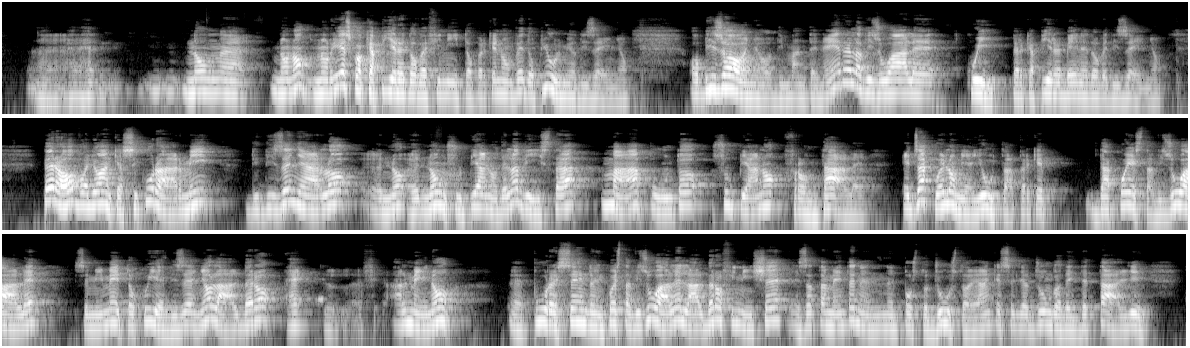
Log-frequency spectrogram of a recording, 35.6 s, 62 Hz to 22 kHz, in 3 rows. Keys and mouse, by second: 0.5 ctrl+z, 0.7 click, 1.6 click, 2.8 middle click, 4.2 middle click, 6.2 ctrl+z, 7.0 ctrl+z, 7.5 ctrl+z, 7.8 shift+middle click, 8.4 middle click, 9.4 shift+middle click, 16.4 click, 21.3 click, 22.9 click, 23.4 click, 24.6 click, 25.4 middle click, 27.6 typing, 27.9 middle click, 31.6 click, 32.1 middle click, 33.4 click, 34.1 middle click, 35.2 click.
